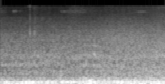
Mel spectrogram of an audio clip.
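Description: Steady low rumble of road traffic, with engines running.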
